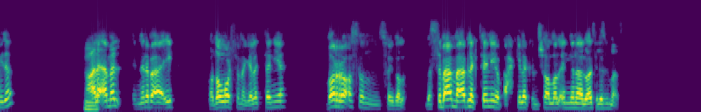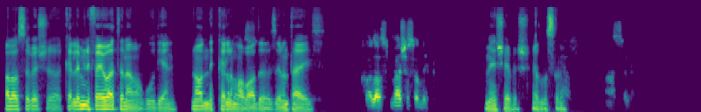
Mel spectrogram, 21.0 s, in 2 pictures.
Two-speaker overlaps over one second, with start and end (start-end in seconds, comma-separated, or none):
none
